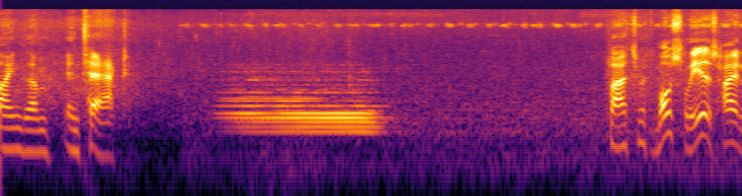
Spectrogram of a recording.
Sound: train whistle

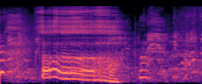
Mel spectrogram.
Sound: Gerry groans

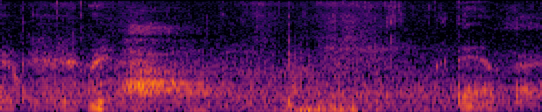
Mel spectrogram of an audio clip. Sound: sigh

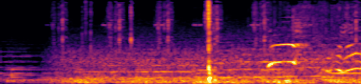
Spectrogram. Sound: camera shutters clicking

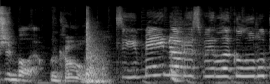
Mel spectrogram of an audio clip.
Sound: thump

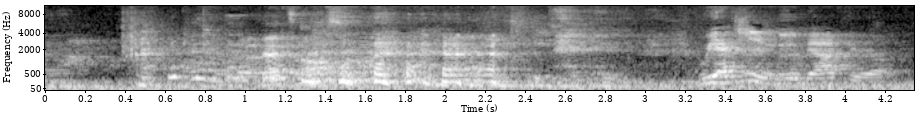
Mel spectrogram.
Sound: crowd laughs

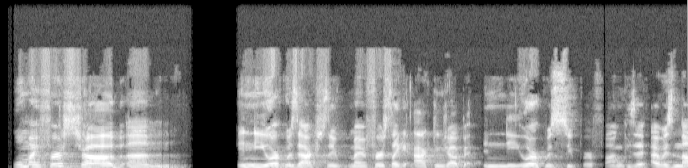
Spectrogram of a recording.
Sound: none

